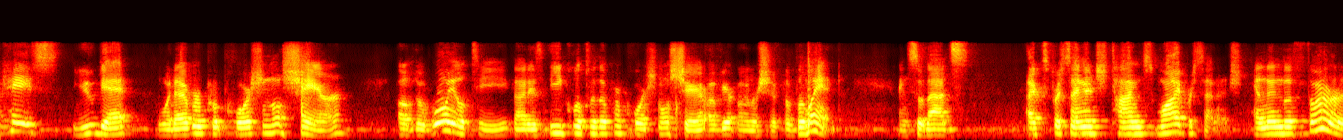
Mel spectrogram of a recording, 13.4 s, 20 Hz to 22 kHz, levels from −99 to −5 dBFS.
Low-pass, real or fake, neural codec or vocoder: 7.2 kHz; fake; codec, 16 kHz, 2 kbps, X-Codec, HuBERT features, trained on general audio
